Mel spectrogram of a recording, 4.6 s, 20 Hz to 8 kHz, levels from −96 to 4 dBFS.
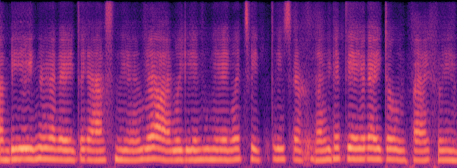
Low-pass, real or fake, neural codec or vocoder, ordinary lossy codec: none; fake; codec, 16 kHz, 0.5 kbps, FreqCodec, smaller model; none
